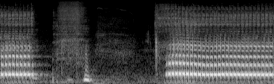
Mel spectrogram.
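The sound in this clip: Telephone ringing after a citizen service complaints number is dialed: a buzzing, warbling ring tone sounds, breaks off into a short near-silent pause, then rings again loudly and steadily.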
